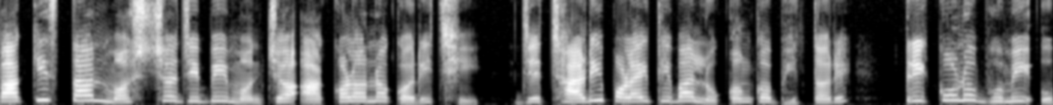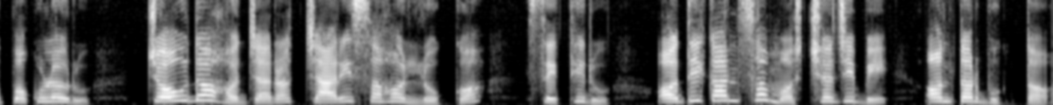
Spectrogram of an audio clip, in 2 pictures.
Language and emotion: Odia, neutral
